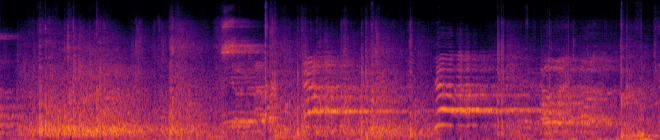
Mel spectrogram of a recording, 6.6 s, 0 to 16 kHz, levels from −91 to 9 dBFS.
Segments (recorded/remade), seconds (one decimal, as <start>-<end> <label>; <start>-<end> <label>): 0.0-5.0 recorded; 5.0-6.6 remade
